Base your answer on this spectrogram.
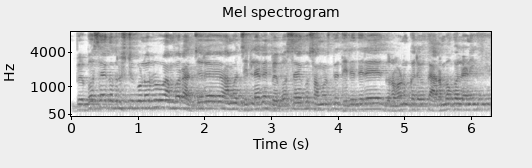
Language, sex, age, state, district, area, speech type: Odia, male, 45-60, Odisha, Khordha, rural, spontaneous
